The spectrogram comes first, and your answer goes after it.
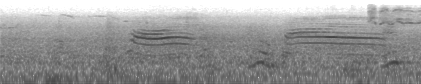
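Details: Cat living in a park begs for food beneath a balcony, giving two long, slightly wavering meows about a second and a half apart, with a brief higher squeak at the end.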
